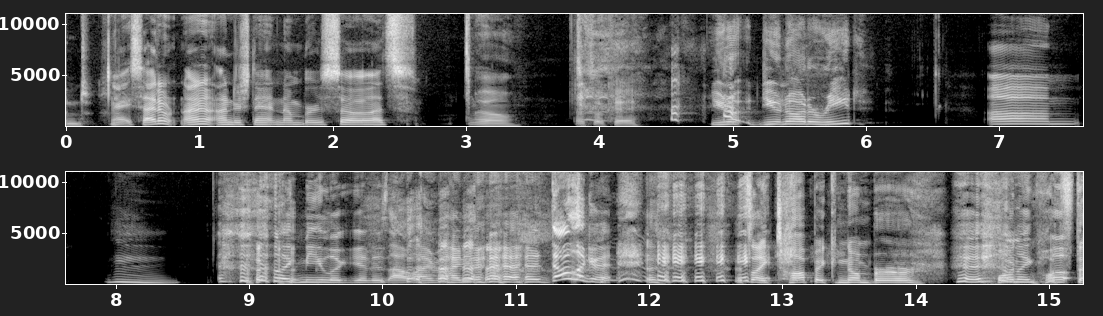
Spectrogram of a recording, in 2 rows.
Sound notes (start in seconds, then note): 8.8 chuckles; 10.2 laughs; 10.2 chuckles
